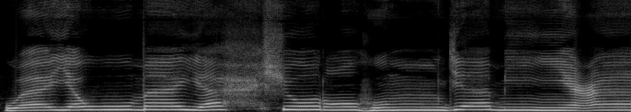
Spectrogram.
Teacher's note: Ya sukun sebelumnya harakatnya kasrah, dibacanya panjang dua harakat, namanya mad tabi'i.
